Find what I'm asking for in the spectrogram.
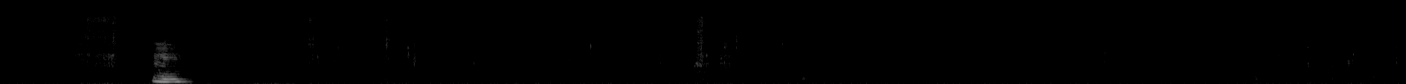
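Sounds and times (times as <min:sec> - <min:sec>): person chewing fries: 0:03.0 - 0:08.6, 0:10.4 - 0:14.0.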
